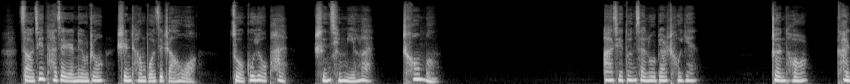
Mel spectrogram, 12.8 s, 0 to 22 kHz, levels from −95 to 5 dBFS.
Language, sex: Chinese, female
